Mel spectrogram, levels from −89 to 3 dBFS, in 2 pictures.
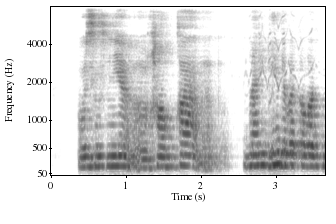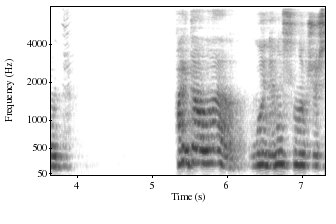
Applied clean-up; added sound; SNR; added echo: neural mask model DeepFilterNet 3.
